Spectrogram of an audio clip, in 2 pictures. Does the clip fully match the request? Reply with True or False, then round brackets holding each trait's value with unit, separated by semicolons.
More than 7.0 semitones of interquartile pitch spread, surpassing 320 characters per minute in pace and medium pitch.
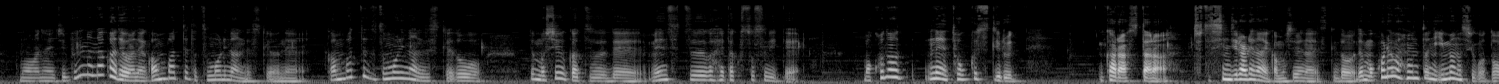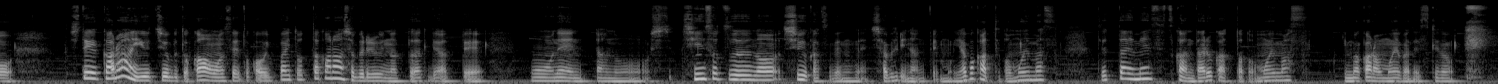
True (7.8 semitones; 400 characters per minute; 170 Hz)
